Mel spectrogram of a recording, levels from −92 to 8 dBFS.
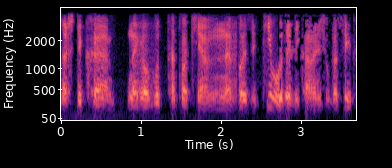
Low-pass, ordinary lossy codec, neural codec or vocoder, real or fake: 3.6 kHz; AAC, 16 kbps; vocoder, 22.05 kHz, 80 mel bands, Vocos; fake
